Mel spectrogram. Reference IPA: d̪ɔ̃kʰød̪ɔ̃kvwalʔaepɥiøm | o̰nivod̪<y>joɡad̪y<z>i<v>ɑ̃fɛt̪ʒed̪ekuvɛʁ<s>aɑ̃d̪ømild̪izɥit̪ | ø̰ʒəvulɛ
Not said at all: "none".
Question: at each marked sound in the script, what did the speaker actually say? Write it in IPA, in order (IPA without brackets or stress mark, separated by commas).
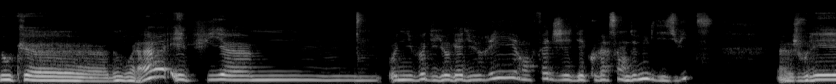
y, ʁ, ʁ, s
